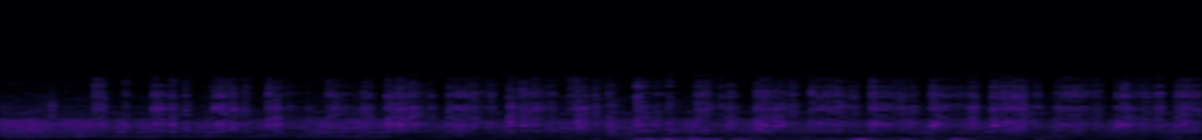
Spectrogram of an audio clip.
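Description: Wood lathe turning a log for a drum shell while a hand tool cuts into it: a constant rough scraping with a fine crackle of shavings, over a steady motor hum. About three seconds in, irregular low knocks come through for roughly two seconds.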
